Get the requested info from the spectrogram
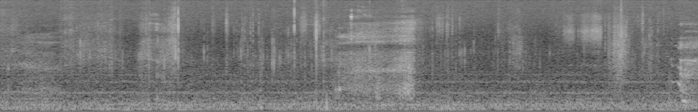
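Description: Thin plastic film of an individually wrapped cheese slice crinkling as the slice is peeled out of it, in small crackles with a louder rustle about four seconds in.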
